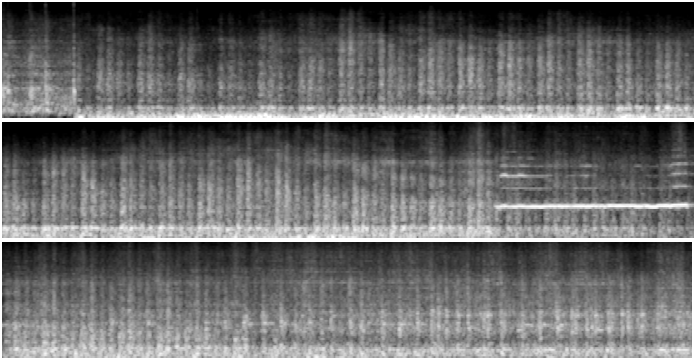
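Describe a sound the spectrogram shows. A steam locomotive chuffs rhythmically as it approaches and passes close by.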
